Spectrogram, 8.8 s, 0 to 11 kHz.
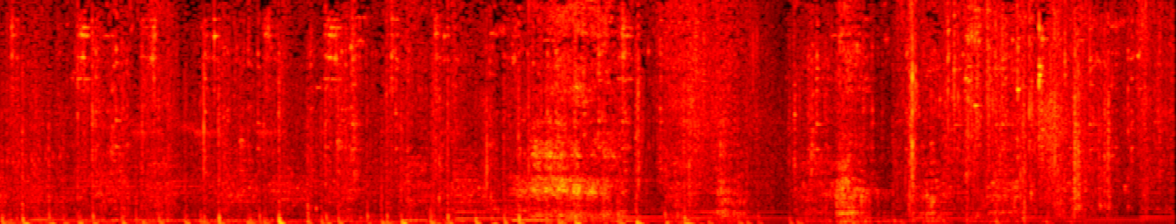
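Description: A horse gallops in a PS4 video game, its rapid rhythmic hoofbeats clattering under game sounds, with a whinny mixed in and a steady, fairly loud, close presence.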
